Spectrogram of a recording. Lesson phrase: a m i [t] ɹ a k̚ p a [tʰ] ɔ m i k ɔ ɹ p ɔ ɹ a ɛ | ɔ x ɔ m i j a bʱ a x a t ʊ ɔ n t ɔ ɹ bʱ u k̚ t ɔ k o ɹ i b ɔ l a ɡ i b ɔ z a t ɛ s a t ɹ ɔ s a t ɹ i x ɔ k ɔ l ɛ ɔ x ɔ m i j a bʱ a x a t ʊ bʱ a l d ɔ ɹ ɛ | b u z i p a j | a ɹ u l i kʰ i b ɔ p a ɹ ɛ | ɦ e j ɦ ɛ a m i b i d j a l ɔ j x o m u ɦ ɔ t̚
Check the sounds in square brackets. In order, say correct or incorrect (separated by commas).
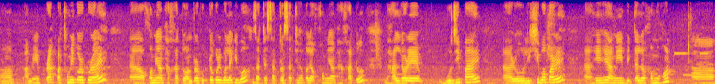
incorrect, correct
